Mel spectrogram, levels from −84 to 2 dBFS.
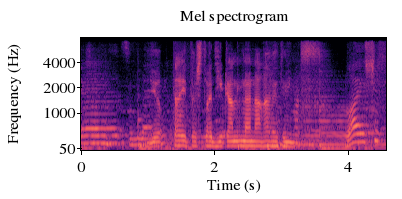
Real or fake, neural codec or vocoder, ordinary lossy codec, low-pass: fake; codec, 16 kHz, 1 kbps, X-Codec, HuBERT features, trained on general audio; none; 7.2 kHz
